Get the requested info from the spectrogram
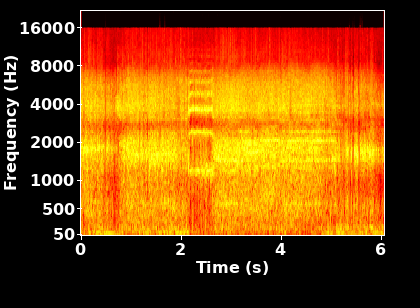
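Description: Harsh industrial noise track: a dense wall of distorted noise with heavy low rumble, with a short buzzing pitched tone about two seconds in.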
